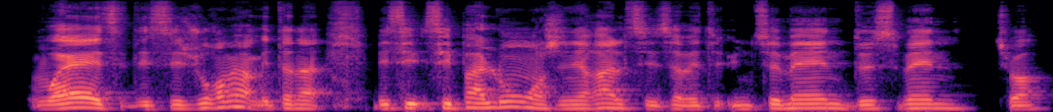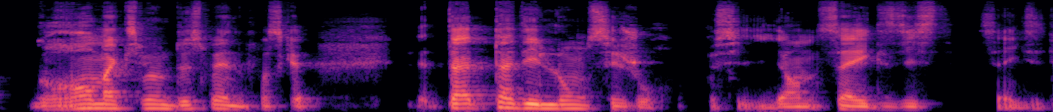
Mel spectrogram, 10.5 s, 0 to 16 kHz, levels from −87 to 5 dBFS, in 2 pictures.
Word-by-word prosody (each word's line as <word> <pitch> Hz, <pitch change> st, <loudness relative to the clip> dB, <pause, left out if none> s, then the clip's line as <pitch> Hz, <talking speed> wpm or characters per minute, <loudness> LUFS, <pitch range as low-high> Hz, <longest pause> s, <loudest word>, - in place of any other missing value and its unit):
Ouais, 140 Hz, +5 st, +7 dB
c'est -, -, -5 dB
des 115 Hz, +2 st, -5 dB
séjours 125 Hz, +6 st, -2 dB
en 170 Hz, -, +2 dB
mer, 185 Hz, -2 st, +2 dB
mais 120 Hz, -, -2 dB
tu 130 Hz, -, -5 dB
en 135 Hz, -, +1 dB
as 130 Hz, -, +1 dB, 0.3 s
mais 130 Hz, -, -1 dB
c'est 140 Hz, +1 st, +2 dB
c'est 145 Hz, -, +2 dB
pas 150 Hz, +2 st, +2 dB
long, 170 Hz, 0 st, +1 dB
en -, -, +1 dB
général, 130 Hz, +3 st, +1 dB
c'est 125 Hz, -4 st, -3 dB
ça -, -, -2 dB
va 110 Hz, -, -1 dB
être 110 Hz, -, -6 dB
1 115 Hz, -, -5 dB
semaine, 140 Hz, +1 st, +2 dB
2 125 Hz, +1 st, -2 dB
semaines, 130 Hz, +1 st, -1 dB
tu 115 Hz, -, -3 dB
vois? 115 Hz, 0 st, -6 dB
Grand 110 Hz, +7 st, 0 dB
maximum 135 Hz, -2 st, +1 dB
2 120 Hz, -, -3 dB
semaines 125 Hz, -4 st, -3 dB
parce -, -, -7 dB
que, -, -, -5 dB, 0.6 s
tu -, -, -15 dB
as 145 Hz, -, +6 dB
tu 145 Hz, +3 st, -1 dB
as 155 Hz, -, +4 dB
des 140 Hz, -, +6 dB
longs 130 Hz, -1 st, +1 dB
séjours 105 Hz, -3 st, -4 dB, 0.2 s
aussi. -, -, -6 dB
Il -, -, -11 dB
y -, -, -2 dB
en 95 Hz, 0 st, -4 dB
ça 105 Hz, -, +1 dB
existe, 95 Hz, -1 st, -4 dB
ça -, -, -13 dB
existe, -, -, -13 dB
130 Hz, 275 wpm, -22 LUFS, 115-140 Hz, 0.6 s, Ouais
